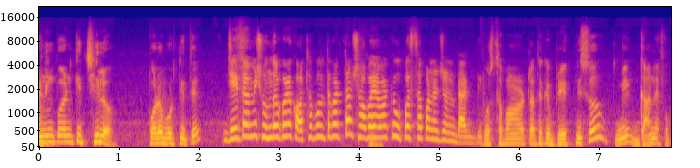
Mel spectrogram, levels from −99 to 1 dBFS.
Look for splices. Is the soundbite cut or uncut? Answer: cut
